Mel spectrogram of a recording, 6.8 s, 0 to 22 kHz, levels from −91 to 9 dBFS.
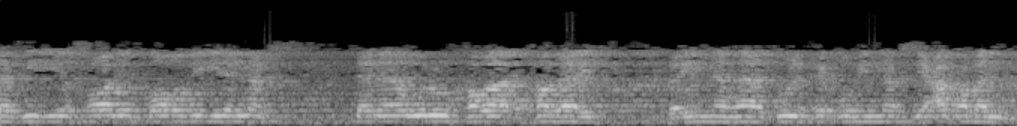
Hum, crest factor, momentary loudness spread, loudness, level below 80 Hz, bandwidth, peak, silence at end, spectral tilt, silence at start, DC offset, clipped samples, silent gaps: none; 16 dB; 9 LU; -19 LUFS; -66 dBFS; 5.8 kHz; -4 dBFS; 0 s; -3 dB/octave; 0 s; under 0.1%; under 0.1%; none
